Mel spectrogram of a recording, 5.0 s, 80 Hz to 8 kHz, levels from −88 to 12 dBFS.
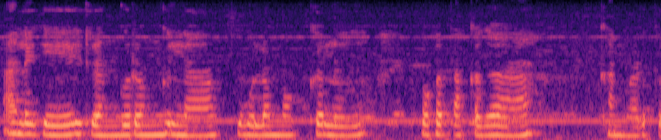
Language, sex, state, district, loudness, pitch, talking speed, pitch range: Telugu, female, Andhra Pradesh, Chittoor, -14 LUFS, 205 Hz, 95 wpm, 200-215 Hz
